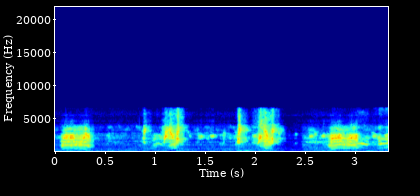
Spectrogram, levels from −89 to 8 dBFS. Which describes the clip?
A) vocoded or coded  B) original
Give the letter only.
A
